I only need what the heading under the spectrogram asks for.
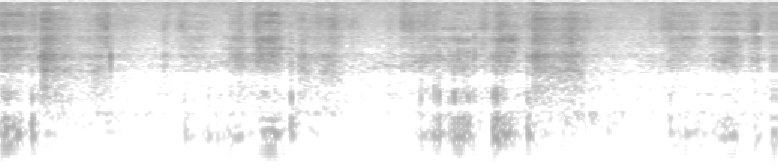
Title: Snoring and twitching.🐕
